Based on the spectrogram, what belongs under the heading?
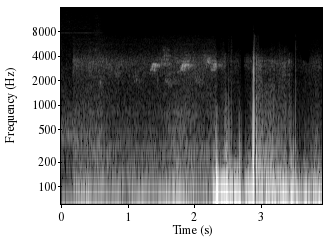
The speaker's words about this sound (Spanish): Este estallido estremeció decenas de hogares sembrando pánico entre habitantes del oeste de McAllen, Texas, a causa de la caída de un meteorito a tierra.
